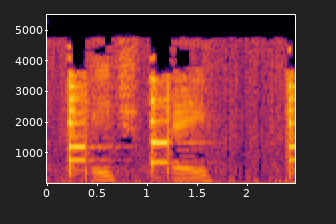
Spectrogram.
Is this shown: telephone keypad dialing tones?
yes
